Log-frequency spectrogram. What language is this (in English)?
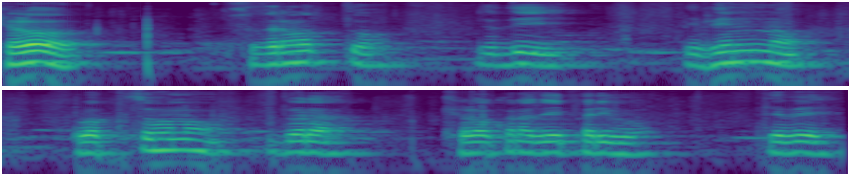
Odia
